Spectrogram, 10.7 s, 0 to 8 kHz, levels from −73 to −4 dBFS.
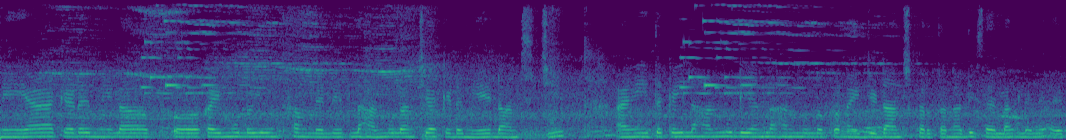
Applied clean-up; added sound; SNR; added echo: none; Chime; 14 dB; none.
